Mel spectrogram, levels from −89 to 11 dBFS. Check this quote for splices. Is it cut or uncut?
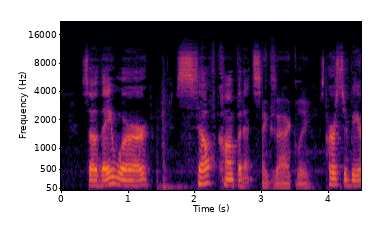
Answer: cut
